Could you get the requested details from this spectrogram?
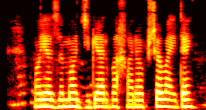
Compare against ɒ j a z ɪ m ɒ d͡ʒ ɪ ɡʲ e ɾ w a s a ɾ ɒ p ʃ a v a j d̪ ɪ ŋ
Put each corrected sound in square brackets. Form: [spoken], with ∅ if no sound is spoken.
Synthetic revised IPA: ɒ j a z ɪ m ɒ d͡ʒ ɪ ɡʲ [a] ɾ [v] a [χ] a ɾ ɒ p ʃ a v a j d̪ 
